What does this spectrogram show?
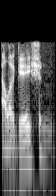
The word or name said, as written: allegation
